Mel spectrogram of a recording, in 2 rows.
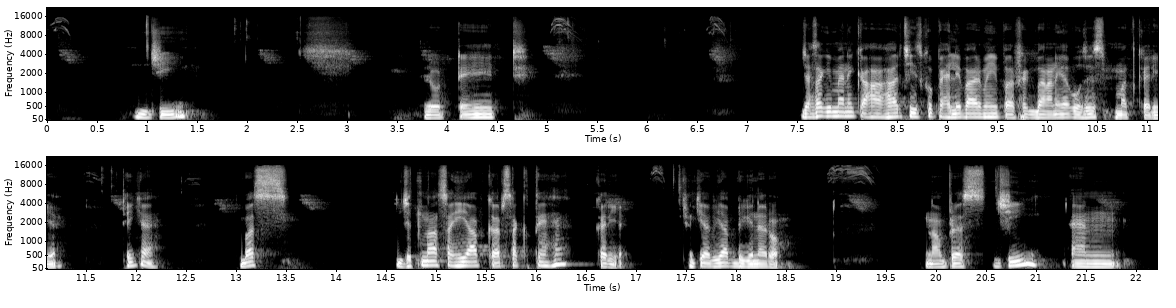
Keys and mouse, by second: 0.1 g, 3.7 r, 6.4 middle click, 7.7-8.2 middle drag, 9.1-9.8 middle drag, 10.5 s, 13.0 g, 20.6 g.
